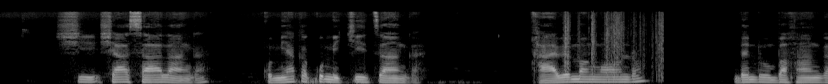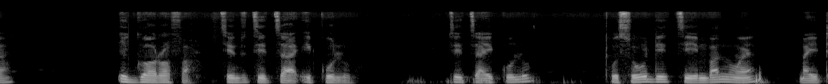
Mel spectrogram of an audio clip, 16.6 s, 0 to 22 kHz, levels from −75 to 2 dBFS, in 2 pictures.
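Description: A worn cable or connector was likely being moved, its contact resistance fluctuating rapidly, from 5.63 to 6.64 s. This cable scratch noise lays dense, uneven crackling bursts over the speech, heard as scratching and rustling roughly 10 dB below it.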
